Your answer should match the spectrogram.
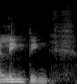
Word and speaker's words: LinkedIn: Se escribe LinkedIn, se pronuncia LinkedIn.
